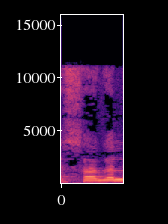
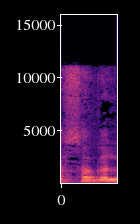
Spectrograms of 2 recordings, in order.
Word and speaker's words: सगल: रोग का बिनस थाव गगा शुद्ध बोलना है सगल रोग का रोग य नहीं बोलना सगल रोग का सगल रोग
